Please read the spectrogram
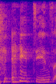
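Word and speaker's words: A*Teens: Weil das hieß nämlich 18s ausgesprochen tatsächlich.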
